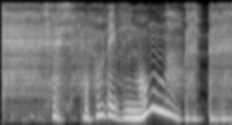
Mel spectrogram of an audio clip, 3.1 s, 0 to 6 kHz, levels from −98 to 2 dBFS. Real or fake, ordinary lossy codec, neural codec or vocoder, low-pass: fake; none; autoencoder, 44.1 kHz, a latent of 192 numbers a frame, MeloTTS; 5.4 kHz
